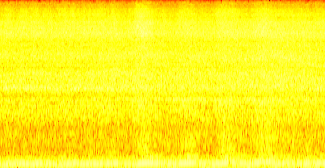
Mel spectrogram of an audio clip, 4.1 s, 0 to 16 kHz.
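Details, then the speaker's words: 1979 Camaro Z28 V8 after replacing the noisy Pete Jackson gear drive with an Edelbrock double roller timing chain, new balancer and water pump: first start, cold engine, loud but even slightly loping rumble with no gear whine; normal idle. "I know it probably sounds loud but that is super quiet cuz you know don't hear that Gear Drive"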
